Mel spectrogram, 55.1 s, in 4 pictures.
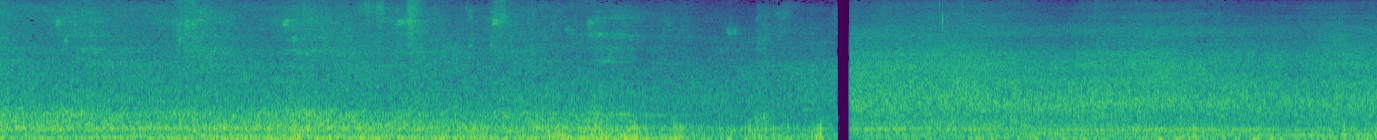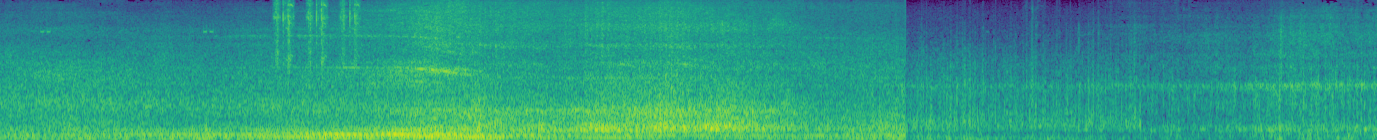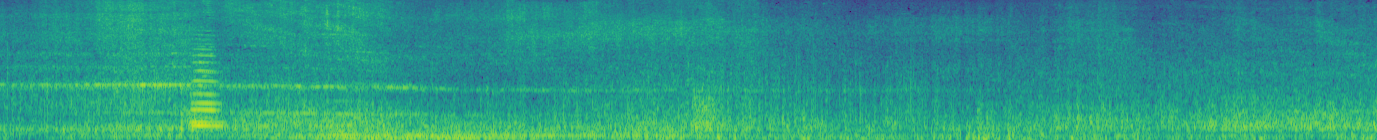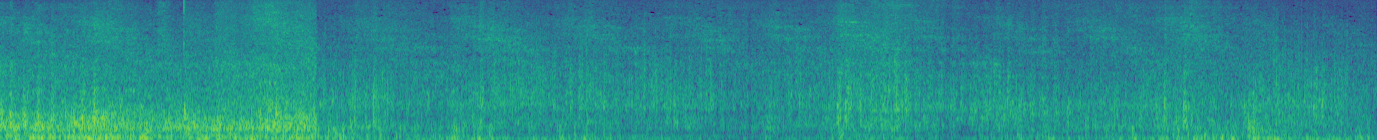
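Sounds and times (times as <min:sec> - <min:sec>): freight train wheels on rails: 0:00.0 - 0:55.0
passenger train passing: 0:00.0 - 0:55.0
train horn toot: 0:28.9 - 0:32.8.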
